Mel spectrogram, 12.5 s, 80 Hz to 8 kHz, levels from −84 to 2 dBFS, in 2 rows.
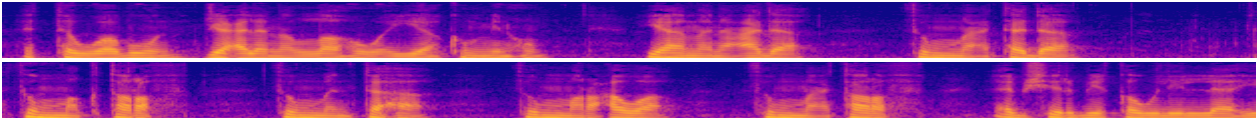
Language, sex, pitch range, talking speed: Arabic, male, 110-130 Hz, 100 wpm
